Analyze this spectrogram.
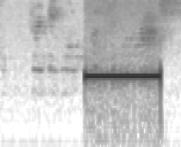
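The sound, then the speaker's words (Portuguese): A steady, loud phone signal tone after a dropped call holds one pitch for about a second, then cuts off abruptly, following faint talk. “Tá caindo a ligação, tá feio a coisa aqui. O número não responde.”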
